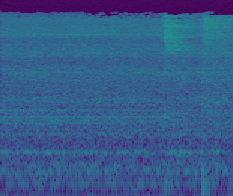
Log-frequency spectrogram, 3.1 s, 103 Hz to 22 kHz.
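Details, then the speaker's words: Home oxygen concentrator rated to 10 litres per minute, delivering about 93% oxygen: steady low motor hum with a faint tone and one soft click. "after that proceed to turn on from here so the oxygen concentrator will start working and then you can just place the laser cannulas to your nose"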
